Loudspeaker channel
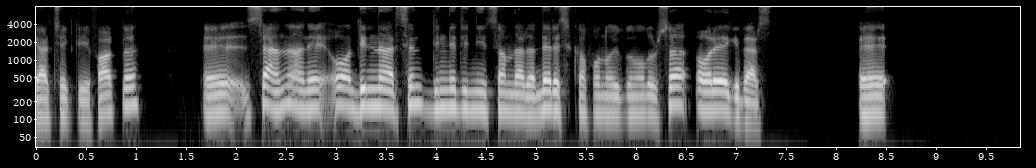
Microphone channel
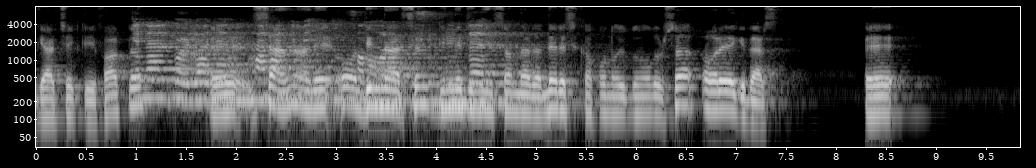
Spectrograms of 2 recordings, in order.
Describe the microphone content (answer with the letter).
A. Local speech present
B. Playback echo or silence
A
